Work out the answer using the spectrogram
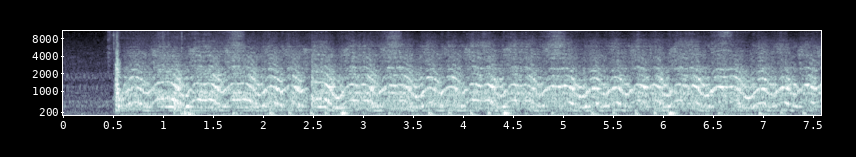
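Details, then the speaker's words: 1970s Plymouth Trail Duster with 360 Mopar V8 sitting about 21 years, on a charged battery with Seafoam added: steady, even cranking for several seconds that never fires. Crank no start; owner suspects no spark, plugs pulled and found dirty and dry. "no we're going to go ahead and check the spark plugs it doesn't seem like we're getting sparked"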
